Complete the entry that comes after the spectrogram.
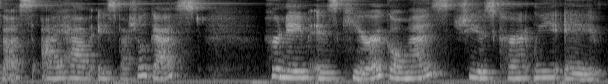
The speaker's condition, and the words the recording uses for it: No condition.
